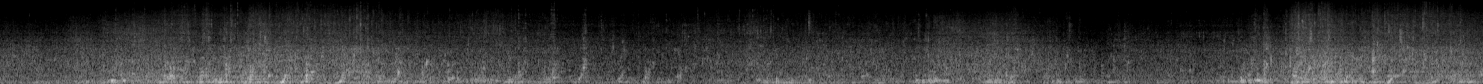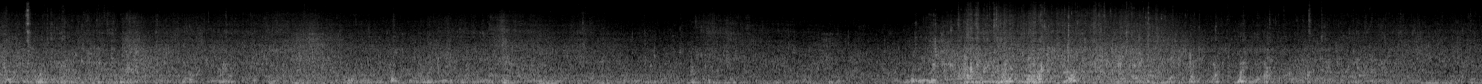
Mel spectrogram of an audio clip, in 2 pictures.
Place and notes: East Pier, Whitby, UK - Gurgling under the slip way ...
Gurgling under the slip way ... East Pier Whitby ... open lavalier mics clipped to sandwich box ... almost flat calm sea ... overcast ...
29 August 2017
